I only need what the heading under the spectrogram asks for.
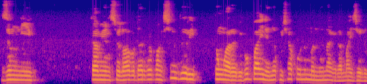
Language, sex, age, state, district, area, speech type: Bodo, male, 30-45, Assam, Kokrajhar, rural, spontaneous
